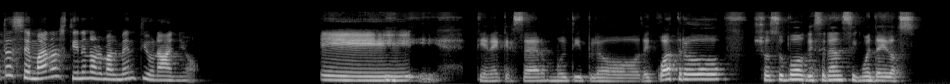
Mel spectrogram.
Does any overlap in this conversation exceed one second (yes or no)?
no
